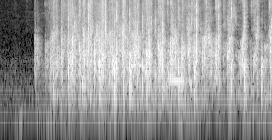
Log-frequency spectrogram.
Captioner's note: everyone applauding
